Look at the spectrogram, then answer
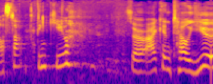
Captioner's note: laughter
